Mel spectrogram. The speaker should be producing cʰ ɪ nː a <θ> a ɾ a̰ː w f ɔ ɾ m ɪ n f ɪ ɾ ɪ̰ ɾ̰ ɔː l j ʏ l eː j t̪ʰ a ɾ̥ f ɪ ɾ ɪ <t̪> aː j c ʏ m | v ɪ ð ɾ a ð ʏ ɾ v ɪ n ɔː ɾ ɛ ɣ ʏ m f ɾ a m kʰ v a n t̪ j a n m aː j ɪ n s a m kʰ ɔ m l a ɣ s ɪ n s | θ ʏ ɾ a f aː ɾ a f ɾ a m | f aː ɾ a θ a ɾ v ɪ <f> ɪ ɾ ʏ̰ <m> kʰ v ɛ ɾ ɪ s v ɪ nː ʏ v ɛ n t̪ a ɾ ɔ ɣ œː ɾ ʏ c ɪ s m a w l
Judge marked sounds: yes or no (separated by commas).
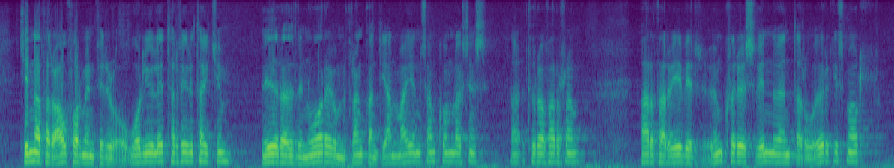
yes, no, no, no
